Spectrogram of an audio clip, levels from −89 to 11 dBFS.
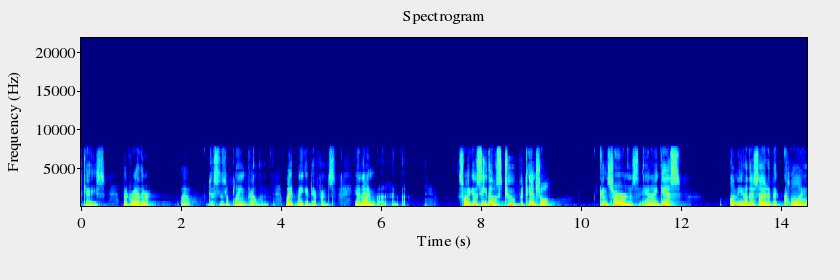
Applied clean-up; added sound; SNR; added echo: neural mask model Resemble Enhance denoiser.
